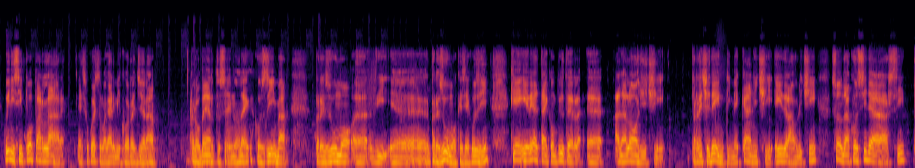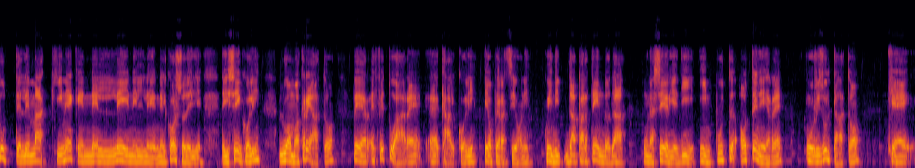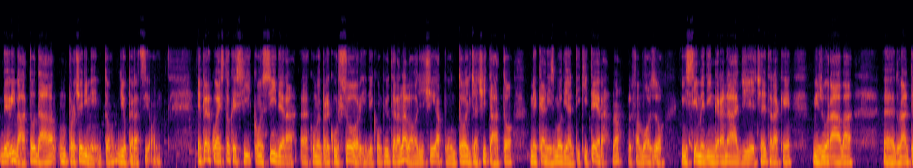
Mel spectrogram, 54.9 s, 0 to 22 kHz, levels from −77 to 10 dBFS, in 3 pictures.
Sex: male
